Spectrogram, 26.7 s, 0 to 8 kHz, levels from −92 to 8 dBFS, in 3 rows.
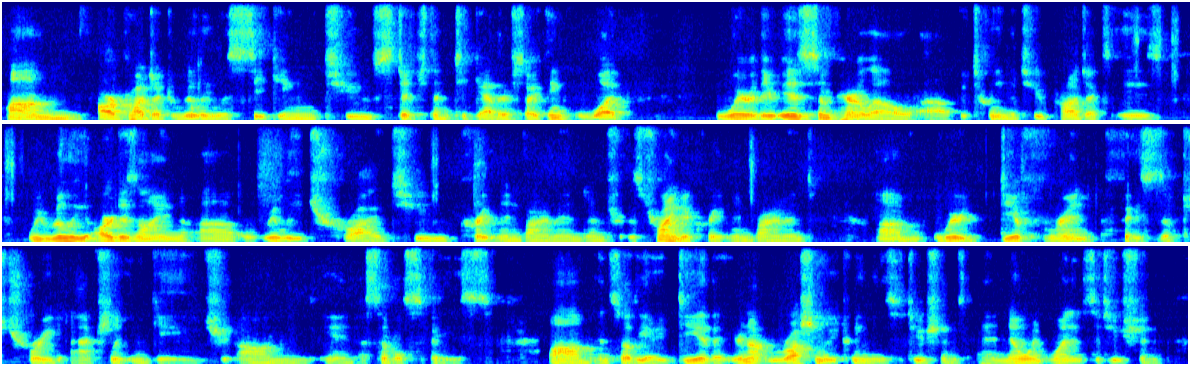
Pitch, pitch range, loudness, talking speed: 75 Hz, 75-85 Hz, -25 LUFS, 165 wpm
